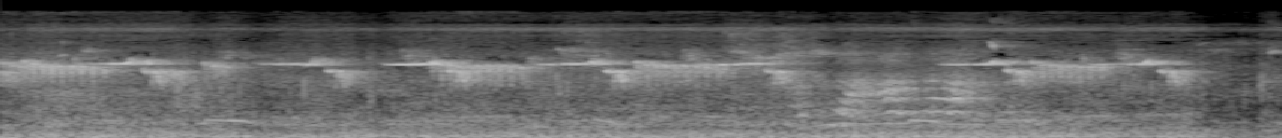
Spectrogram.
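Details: Bird singing in the morning from a yard tree, melodious: a run of clear whistled notes with quick downslurs, phrases following closely, softer lower warbles near the end, faint constant hum underneath.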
